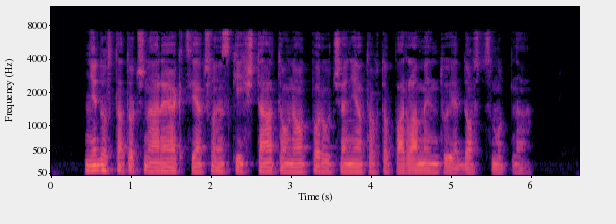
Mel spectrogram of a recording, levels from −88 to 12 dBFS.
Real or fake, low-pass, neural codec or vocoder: real; 7.2 kHz; none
